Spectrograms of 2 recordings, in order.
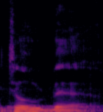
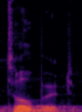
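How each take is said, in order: First: The name is pronounced the French way. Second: The name is pronounced the plain English way.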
